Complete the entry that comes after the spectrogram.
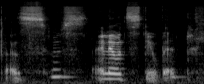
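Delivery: small, high, tearful voice; real crying. Real, not acted. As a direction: choke up and barely get it out. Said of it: "I'm sorry for crying".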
